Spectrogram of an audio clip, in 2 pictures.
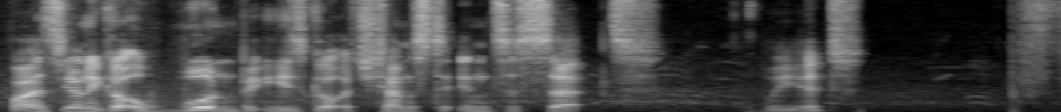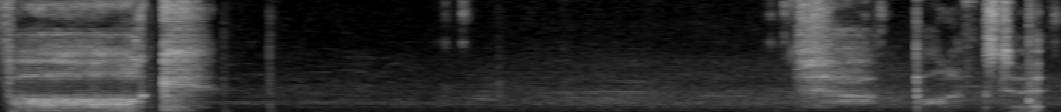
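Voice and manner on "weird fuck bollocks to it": whispered, deflated curse; defeated whisper. Real, not acted. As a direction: breathe it out, beaten. Defeated after conceding.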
